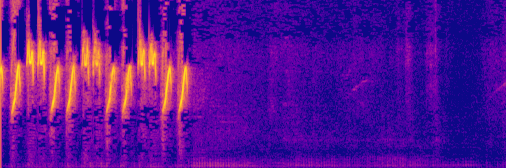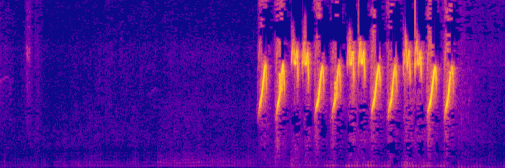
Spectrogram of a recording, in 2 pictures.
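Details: Cinereous tit in lively song, urging other tits to join in: two bursts of rapid high rising-and-whistled phrases roughly six seconds apart, with a soft low hum filling the pause.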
